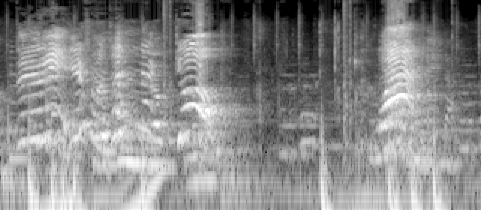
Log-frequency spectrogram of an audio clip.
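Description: Children's high-pitched excited voices and exclamations over background music.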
